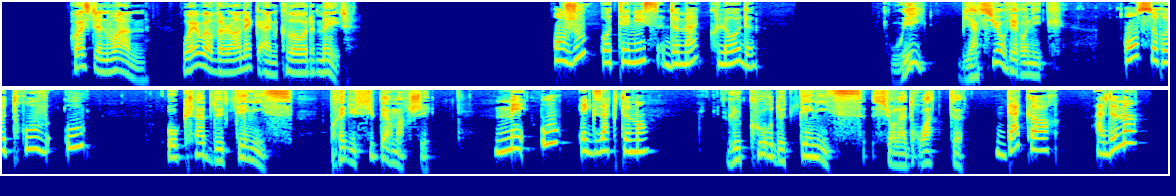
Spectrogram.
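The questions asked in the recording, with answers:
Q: Where will Veronique and Claude meet?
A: At the tennis club near the supermarket, at the court on the right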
